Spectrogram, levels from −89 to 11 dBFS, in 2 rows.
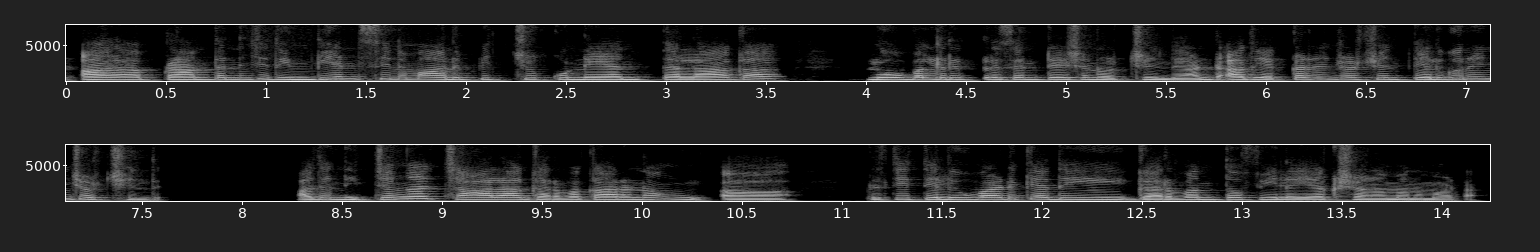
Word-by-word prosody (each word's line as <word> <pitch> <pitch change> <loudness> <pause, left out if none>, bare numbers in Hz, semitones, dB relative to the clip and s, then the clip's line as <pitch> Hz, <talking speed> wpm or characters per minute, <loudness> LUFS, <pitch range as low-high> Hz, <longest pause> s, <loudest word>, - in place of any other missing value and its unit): ఆహ్, 245 0 +4
ప్రాంతం 245 +2 +2
నించి 275 +2 -1
ఇదిండియన్ 250 +6 +2
సినిమా 285 -1 0
అనిపిచ్చుకునే 255 0 -1
అంతలాగా, 235 +3 +1 0.5
గ్లోబల్ 255 +3 +4
రిప్రజెంటేషనొచ్చింది. 240 -4 -1
అంటే, 230 +1 -1
అది 240 - 0
ఎక్కడ 275 +4 0
నుంచొచ్చింది, 275 -2 -3
తెలుగు 245 +4 +1
నించొచ్చింది. 260 - -4 0.7
అది 275 - 0
నిజ్జంగా 275 - +3 0.2
చాలా 260 +1 +5
గర్వకారణం. 235 +4 0 0.4
ఆహ్, 200 -1 -2 0.4
ప్రతి 270 +6 -3
తెలుగు 250 +1 +1
వాడికి 275 +1 +1
అదీ 260 0 -1 0.3
గర్వంతో 240 +4 +1
ఫీలయ్యే 225 -1 +1
క్షణమనమాట. 200 -5 -4
245 Hz, 115 wpm, -22 LUFS, 230-270 Hz, 0.7 s, చాలా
